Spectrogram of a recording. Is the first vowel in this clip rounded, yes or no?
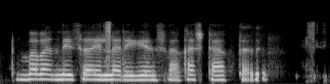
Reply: yes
